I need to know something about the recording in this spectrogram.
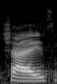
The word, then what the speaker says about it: chives: We have the the the ingredients are capers and olives and chives. Chives. Um I will never live that down. Apparently you pronounce the ch right.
